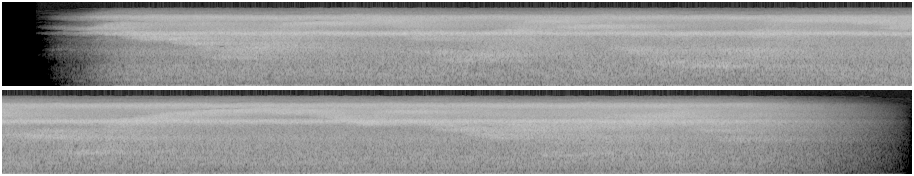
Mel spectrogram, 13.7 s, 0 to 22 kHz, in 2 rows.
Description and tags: Bird Park 2
soundscape birds nature forest ambience
Forest, synthesized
